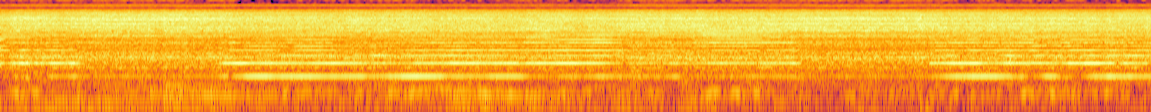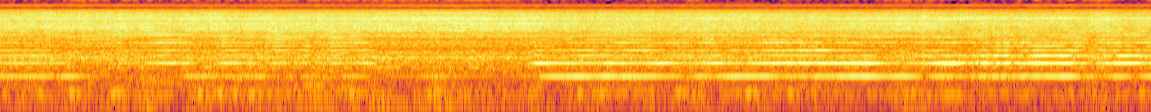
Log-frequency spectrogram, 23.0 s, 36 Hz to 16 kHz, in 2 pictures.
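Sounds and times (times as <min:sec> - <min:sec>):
router spindle cutting wood: 0:00.0 - 0:23.0.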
